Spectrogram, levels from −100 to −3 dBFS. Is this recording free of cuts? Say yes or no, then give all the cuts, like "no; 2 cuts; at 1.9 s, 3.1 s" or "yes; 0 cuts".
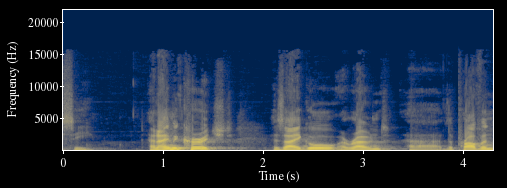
yes; 0 cuts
